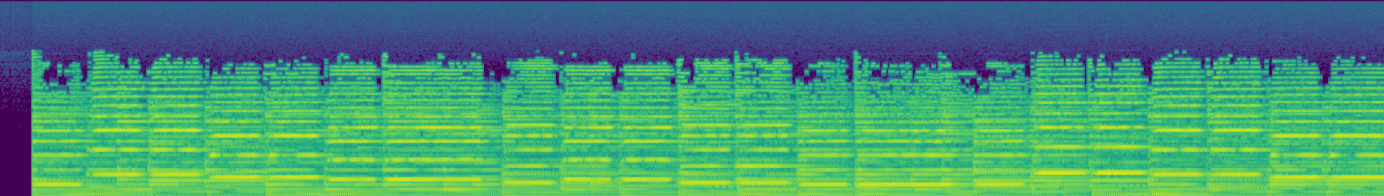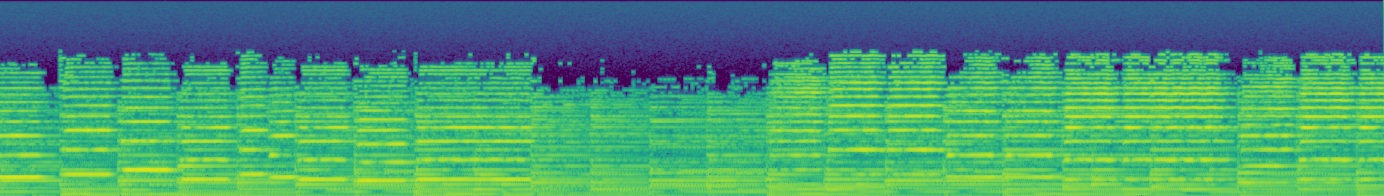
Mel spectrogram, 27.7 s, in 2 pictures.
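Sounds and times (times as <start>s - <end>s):
MIDI backing music: 0.4s - 27.6s.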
